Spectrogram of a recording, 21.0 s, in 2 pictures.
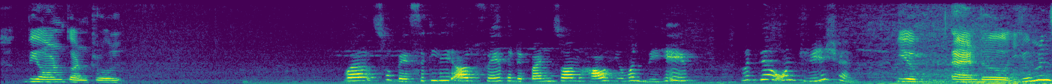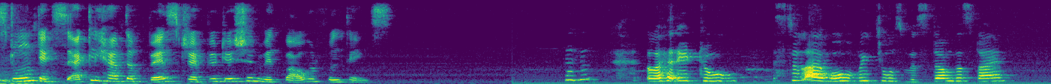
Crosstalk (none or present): none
